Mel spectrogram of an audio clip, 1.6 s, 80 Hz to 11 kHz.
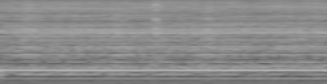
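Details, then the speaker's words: Late-1980s Quasar VH5471-K VCR (Panasonic mechanism) in play mode: loud steady high-pitched whir of the capstan motor spinning far too fast, very noisy; cannot control capstan speed. "so another customer is like a running full-speed whenever it is supposed to be playing you can see through and it's also very noisy"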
